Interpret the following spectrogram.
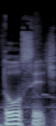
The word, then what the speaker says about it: Dulcich: i guess size uh says he pronounced dosage okay dosage okay walked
